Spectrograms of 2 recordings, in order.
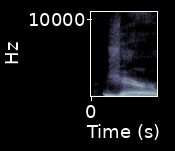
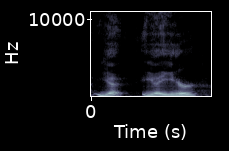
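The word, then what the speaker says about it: Jair: look at okay uh jer which in Hebrew is yer okay or year it means he will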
